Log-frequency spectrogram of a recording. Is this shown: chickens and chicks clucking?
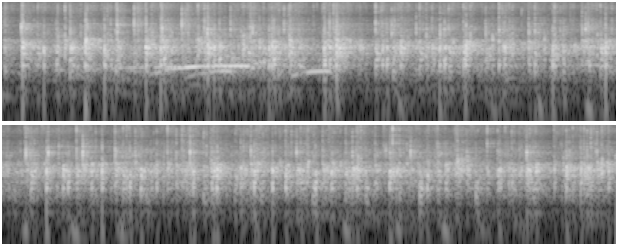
no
